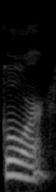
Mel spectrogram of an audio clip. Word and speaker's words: Gaur: And by the way, his last name, Gaur, is more like Om, right? OM. So it's actually in Indian pronounced Gore.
